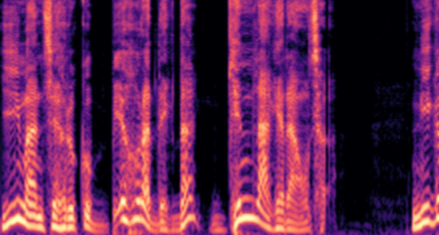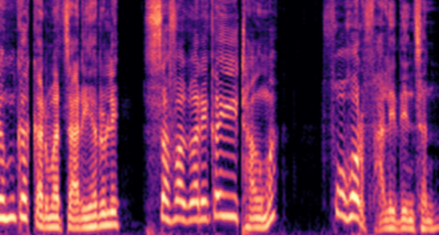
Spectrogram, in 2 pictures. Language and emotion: Nepali, disgusted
